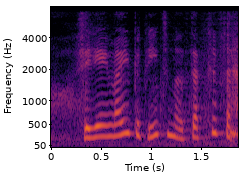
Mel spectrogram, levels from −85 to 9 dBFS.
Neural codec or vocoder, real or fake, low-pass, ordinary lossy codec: codec, 16 kHz, 0.5 kbps, FunCodec, trained on LibriTTS, 25 frames a second; fake; 7.2 kHz; none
